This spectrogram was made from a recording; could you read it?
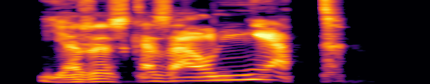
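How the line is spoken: Harsh bark. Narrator (Russian): рявкнул жестоколицей

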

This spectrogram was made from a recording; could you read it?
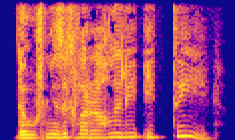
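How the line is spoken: Tender question. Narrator (Russian): ласково спросила она

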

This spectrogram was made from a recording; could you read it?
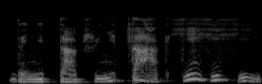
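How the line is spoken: Giggling hiss in ear. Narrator (Russian): прошипел ей в ухо министр

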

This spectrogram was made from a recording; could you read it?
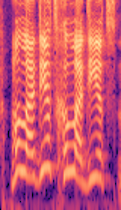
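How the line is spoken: Muffled shout from below. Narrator (Russian): Сережа сначала крикнул из-под стола

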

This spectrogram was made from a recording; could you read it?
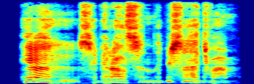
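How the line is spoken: Whisper. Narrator (Russian): зашептал он

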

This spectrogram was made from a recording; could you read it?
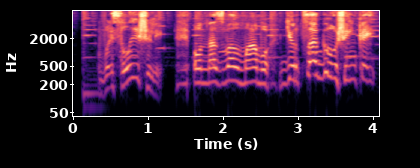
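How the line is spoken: Giggling. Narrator (Russian): хихикнул Тулуз

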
